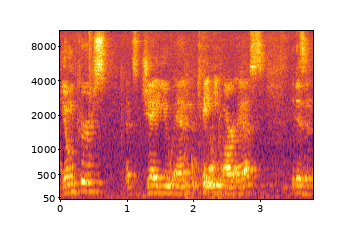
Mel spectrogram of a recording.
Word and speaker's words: Junkers: If you were to pronounce it in English, you would say Junkers, but it's German, so it's Junkers.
